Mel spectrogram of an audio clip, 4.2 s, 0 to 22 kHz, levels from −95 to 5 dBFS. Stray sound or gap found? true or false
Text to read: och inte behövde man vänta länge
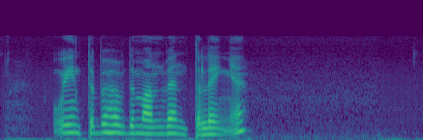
false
